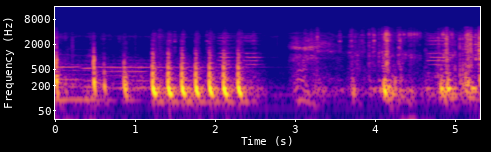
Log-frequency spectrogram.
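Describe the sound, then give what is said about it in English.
A man in a leather windbreaker knocks on the office door of Harry Cashman's used car lot in Central City, Texas: a few scattered raps, then a quick run of about six firm knocks, followed by softer irregular thumps and rustling, with no voices. “A man in a leather windbreaker crosses the lot, slipping between the cars for sale, and knocks at the door.”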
